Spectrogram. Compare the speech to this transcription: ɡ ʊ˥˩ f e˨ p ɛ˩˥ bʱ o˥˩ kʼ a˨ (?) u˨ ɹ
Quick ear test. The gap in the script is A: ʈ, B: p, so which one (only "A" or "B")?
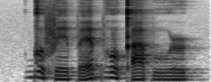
B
